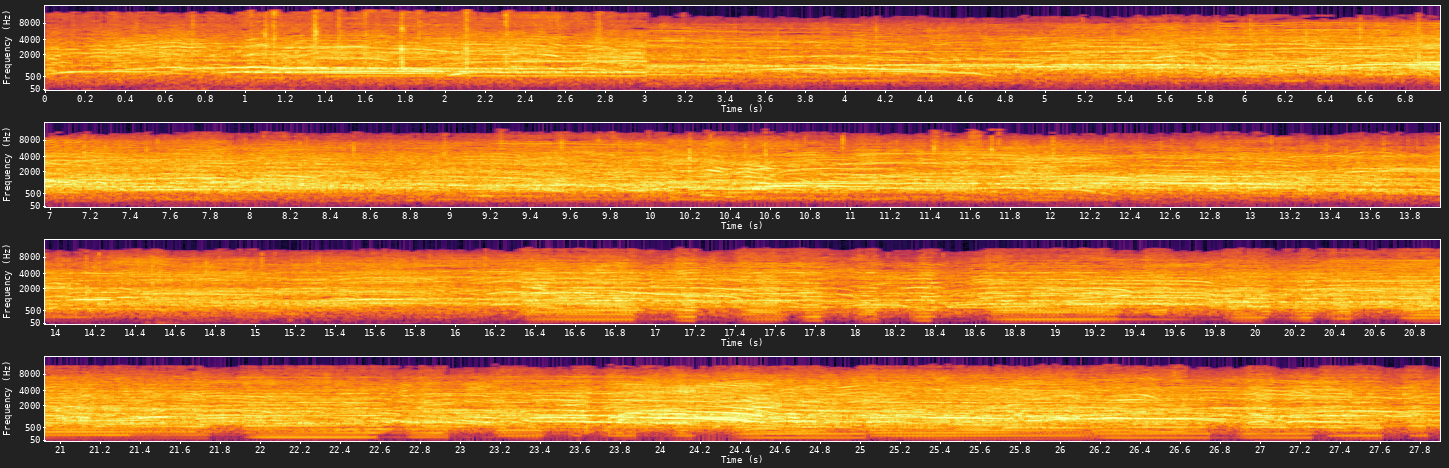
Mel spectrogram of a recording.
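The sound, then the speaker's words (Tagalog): A large outdoor crowd of thousands in St. Peter's Square, Vatican, cheers and shouts for Pope Francis before his speech, a dense wash of many voices whooping and calling out, loud and sustained throughout with a steady roar of overlapping cries. “Sa kabila ng St. Peter's Square, ang mga tao ay sumisigaw”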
